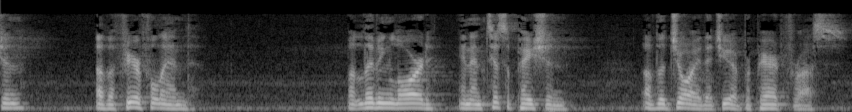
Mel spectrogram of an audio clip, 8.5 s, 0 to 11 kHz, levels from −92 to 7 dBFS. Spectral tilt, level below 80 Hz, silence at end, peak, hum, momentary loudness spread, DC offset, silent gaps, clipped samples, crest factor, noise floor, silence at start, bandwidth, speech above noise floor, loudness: -5.5 dB/octave; -58 dBFS; 0.1 s; -8 dBFS; none; 11 LU; under 0.1%; none; under 0.1%; 20 dB; -53 dBFS; 0 s; 7.4 kHz; 28 dB; -25 LUFS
